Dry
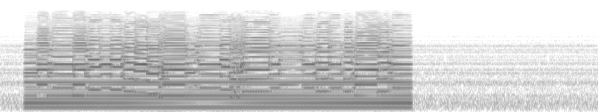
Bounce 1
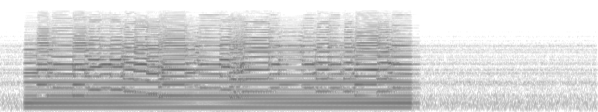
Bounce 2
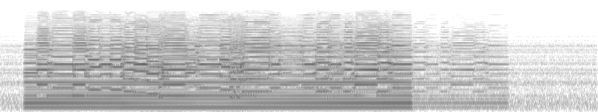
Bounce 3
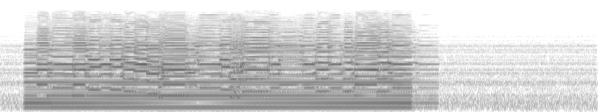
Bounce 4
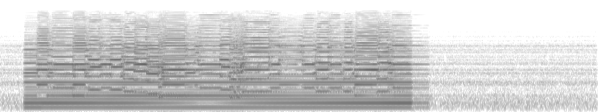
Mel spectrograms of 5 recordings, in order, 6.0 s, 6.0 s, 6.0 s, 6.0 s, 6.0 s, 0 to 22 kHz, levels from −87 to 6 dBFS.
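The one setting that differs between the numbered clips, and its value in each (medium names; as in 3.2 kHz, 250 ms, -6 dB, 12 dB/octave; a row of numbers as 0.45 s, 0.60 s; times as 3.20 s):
delay, time: 81 ms, 963 ms, 266 ms, 171 ms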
